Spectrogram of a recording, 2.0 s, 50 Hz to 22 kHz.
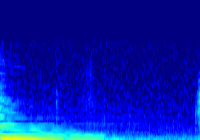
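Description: A single note, the A at the 10th fret of the second string, picked once on a PRS electric guitar and left to ring, fading out over about a second and a half.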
